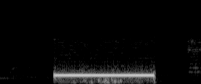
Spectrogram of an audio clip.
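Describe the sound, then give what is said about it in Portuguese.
A telephone call ringing with no answer: one steady, mid-pitched ringback tone of about a second, set between stretches of silence. “tô ligando de novo. Tá chamando e ninguém tá atendendo.”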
